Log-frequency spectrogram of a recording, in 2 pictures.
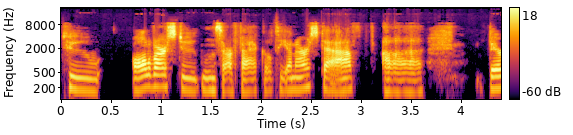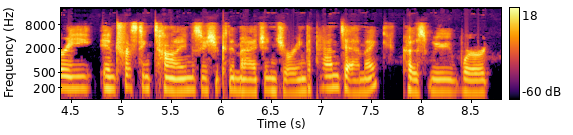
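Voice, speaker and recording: A woman's voice: fairly low pitch, fairly even intonation, normal speed, no room sound. A middle-aged woman from Dublin with a faded Irish accent gives conversational interview answers, often rephrasing as she goes. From Dublin, Ireland. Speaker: university IT executive, interview guest.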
